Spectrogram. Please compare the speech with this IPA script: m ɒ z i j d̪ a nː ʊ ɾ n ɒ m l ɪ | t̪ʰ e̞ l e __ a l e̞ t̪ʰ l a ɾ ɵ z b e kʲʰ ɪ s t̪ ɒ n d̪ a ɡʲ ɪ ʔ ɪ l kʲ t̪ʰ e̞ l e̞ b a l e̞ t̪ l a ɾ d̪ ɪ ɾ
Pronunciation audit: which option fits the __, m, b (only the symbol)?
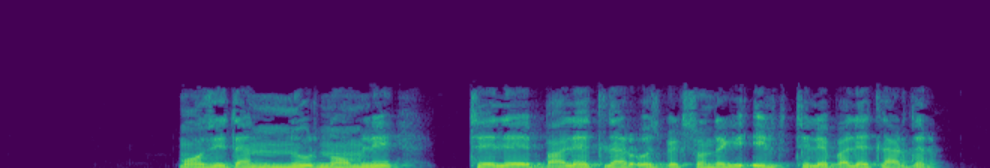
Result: b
